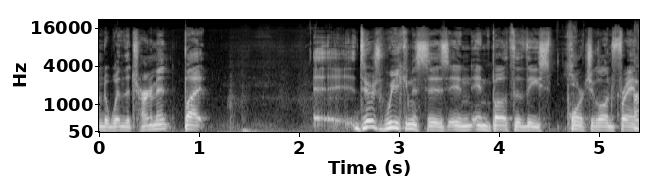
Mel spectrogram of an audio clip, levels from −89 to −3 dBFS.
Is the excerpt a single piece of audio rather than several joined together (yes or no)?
yes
